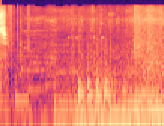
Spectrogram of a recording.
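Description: A classic Lada's four-cylinder engine starting: a brief burst of quick, even cranking pulses just under a second in, then the engine catches and runs with a steady low rumble.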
